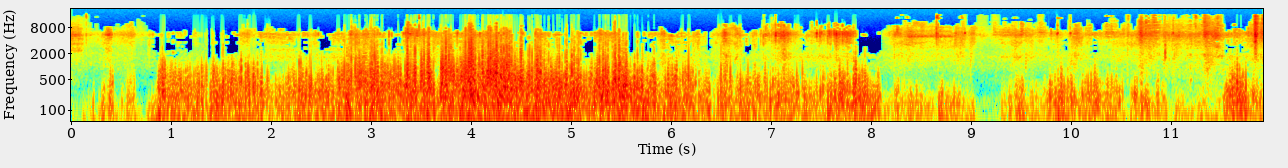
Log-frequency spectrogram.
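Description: A dog's paws crunch on pebbles.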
